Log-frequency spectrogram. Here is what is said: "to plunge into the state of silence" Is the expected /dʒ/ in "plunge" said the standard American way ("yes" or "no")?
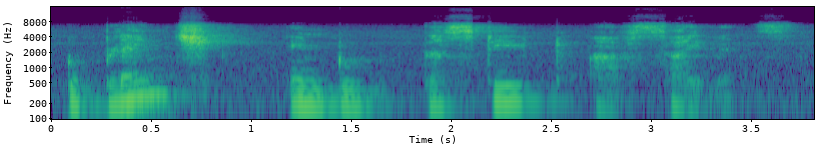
no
